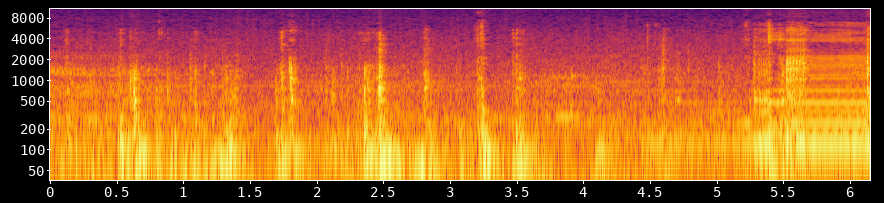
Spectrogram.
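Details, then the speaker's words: Pre-1957 all-metal American Flyer S scale locomotive with dirty wheels, after electronics cleaner sprayed into the motor and tender: handling clicks, then steady low electric hum with no rotation; motor stalled, owner suspects worn brushes. "and i can see the stuff moving in there so i'm wondering if uh we're gonna have uh motor thing going on like maybe the brushes aren't good anymore or something"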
